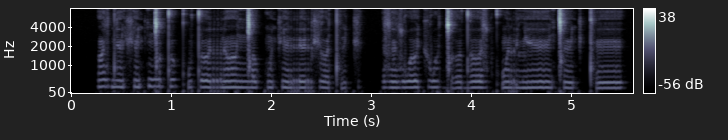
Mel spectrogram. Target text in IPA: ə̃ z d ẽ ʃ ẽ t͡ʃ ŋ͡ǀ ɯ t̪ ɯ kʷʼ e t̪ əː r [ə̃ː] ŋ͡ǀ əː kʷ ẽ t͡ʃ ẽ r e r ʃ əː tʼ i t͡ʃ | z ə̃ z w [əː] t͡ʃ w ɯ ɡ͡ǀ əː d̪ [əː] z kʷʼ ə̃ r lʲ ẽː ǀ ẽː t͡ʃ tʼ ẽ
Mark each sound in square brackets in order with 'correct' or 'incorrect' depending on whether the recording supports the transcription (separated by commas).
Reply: correct, correct, correct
